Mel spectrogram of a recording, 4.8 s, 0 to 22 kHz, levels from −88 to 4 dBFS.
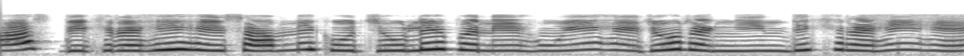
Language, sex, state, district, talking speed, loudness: Hindi, female, Chhattisgarh, Raipur, 185 wpm, -17 LUFS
